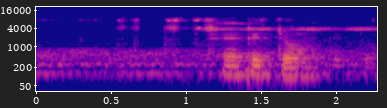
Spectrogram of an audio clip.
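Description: A quiet pause in a man's talk, broken by a few soft spoken syllables after about a second, with faint high-pitched chirping tones in the background.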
